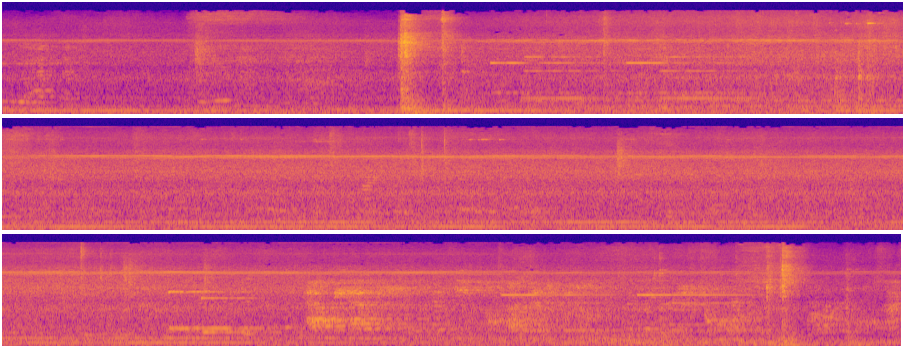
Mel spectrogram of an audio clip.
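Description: A train's motor hums steadily.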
